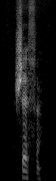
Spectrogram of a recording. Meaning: feminine plural of chef
- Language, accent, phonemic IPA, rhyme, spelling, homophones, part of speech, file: French, France, /ʃɛf/, -ɛf, cheffes, chef / cheffe / chefs, noun, LL-Q150 (fra)-cheffes.wav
